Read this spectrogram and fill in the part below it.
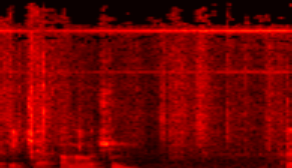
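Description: Plastic wrap crinkles as it is handled.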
